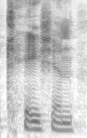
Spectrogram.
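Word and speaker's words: Kashian: casino, and she said, it's Jackie Cation rhymes with vacation, which, hey, great hint.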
